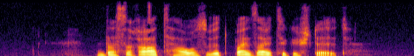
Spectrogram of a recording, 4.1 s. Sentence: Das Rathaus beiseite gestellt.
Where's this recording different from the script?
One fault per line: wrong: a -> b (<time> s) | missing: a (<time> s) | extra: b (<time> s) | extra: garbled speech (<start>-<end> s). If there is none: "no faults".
extra: wird (2.1 s)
